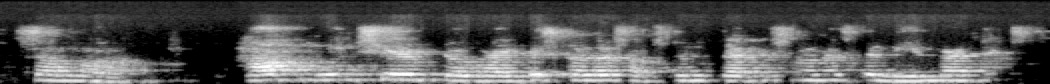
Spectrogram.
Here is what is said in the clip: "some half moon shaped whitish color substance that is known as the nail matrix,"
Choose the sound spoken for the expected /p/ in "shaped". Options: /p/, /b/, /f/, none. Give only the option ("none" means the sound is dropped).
none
